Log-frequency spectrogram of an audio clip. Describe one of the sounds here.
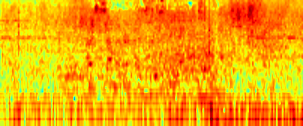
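A huge structure explodes with a deep, rumbling boom.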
